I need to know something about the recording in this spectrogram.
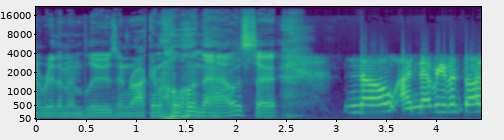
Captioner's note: laughter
